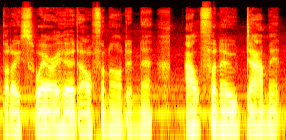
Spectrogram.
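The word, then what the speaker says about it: Alphinaud: I refuse to believe that D is silent. I don't care that the French language exists.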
